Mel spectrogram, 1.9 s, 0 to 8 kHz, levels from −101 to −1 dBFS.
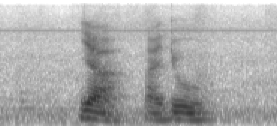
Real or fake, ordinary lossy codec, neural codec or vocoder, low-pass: real; none; none; 7.2 kHz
